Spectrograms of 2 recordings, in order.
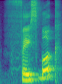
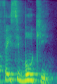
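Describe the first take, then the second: First: The word ends cleanly on the final k sound. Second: An extra ee vowel follows the final k sound.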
